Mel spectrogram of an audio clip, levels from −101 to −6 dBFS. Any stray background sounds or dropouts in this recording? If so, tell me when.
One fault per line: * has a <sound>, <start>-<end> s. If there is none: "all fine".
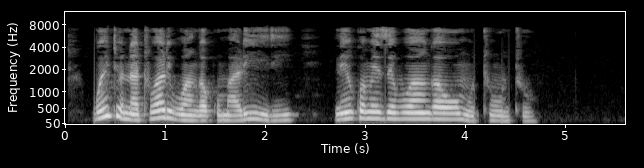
all fine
